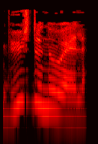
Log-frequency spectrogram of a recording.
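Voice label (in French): "bûche de Noël", French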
